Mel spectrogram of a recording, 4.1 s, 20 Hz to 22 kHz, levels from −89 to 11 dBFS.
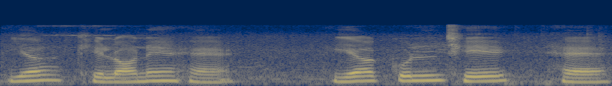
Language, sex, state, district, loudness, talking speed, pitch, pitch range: Hindi, male, West Bengal, Purulia, -19 LUFS, 105 wpm, 180 Hz, 150-195 Hz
